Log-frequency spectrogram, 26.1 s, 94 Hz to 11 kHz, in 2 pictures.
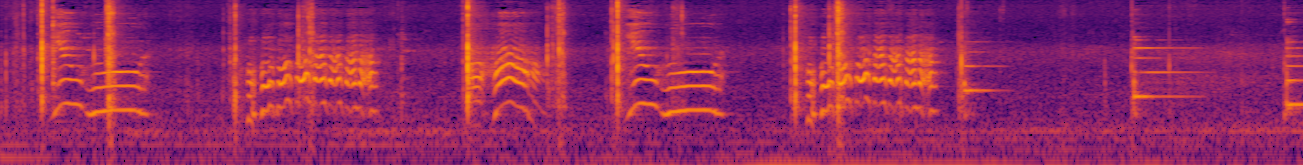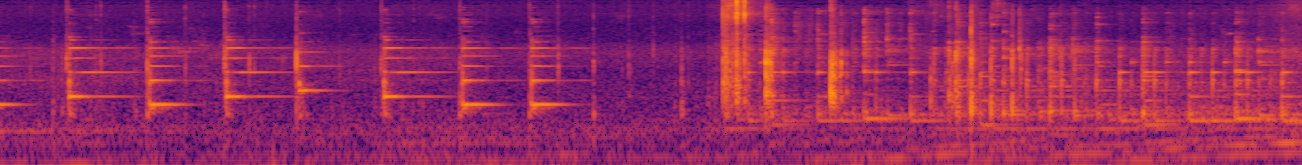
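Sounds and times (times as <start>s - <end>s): toy instrument clicky notes: 0.2s - 1.4s, 4.6s - 6.9s, 9.5s - 10.1s, 11.3s - 12.0s, 12.8s - 19.1s, 20.2s - 26.0s.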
